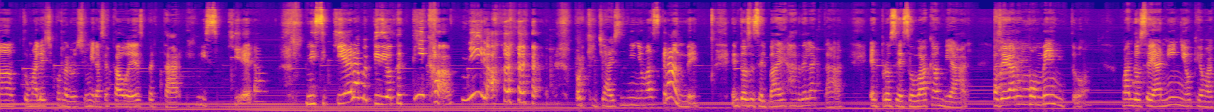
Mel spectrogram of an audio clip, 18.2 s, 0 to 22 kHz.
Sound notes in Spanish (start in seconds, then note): 7.8 simula llanto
